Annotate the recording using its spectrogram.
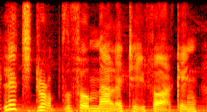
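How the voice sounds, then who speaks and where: A woman playing an aristocratic, commanding lady spymaster in a comic radio drama, crisp and deliberate. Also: lowish voice, animated, close to an everyday voice. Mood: commanding, secretive.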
